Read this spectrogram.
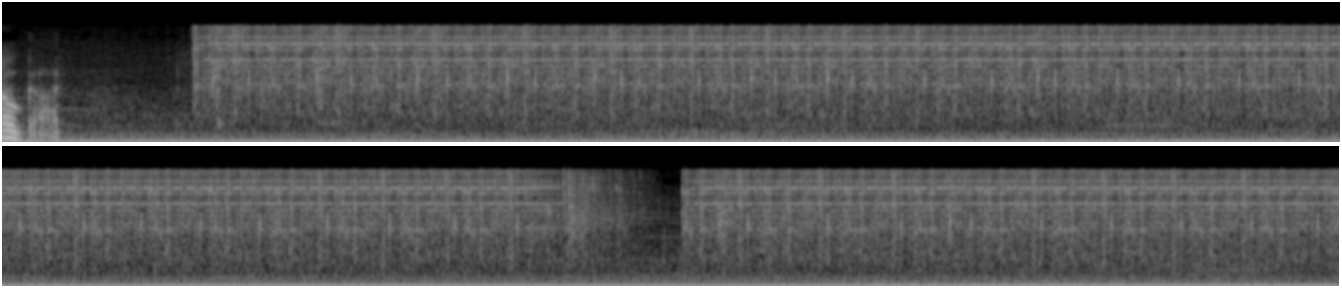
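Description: A cocktail shaker rattles with ice, shaken quickly and steadily.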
